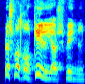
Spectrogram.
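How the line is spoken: Angry shout. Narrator (French): cria-t-il avec colère

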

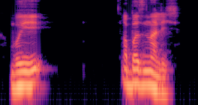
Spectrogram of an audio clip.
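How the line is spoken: Calm. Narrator (Russian): спокойно сказал Гарп

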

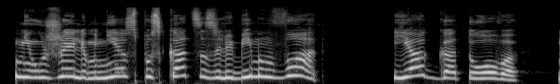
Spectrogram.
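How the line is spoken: Naive sob. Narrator (Russian): наивно всхлипнула я

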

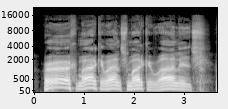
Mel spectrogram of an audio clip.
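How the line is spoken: Sighing. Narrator (Russian): вздохнул Становой

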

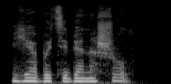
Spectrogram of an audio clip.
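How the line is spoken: Quiet reply. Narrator (Russian): тихо ответил он

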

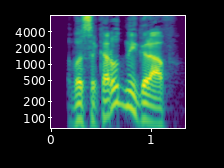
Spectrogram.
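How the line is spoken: Laughing. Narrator (Russian): смеялся Либман

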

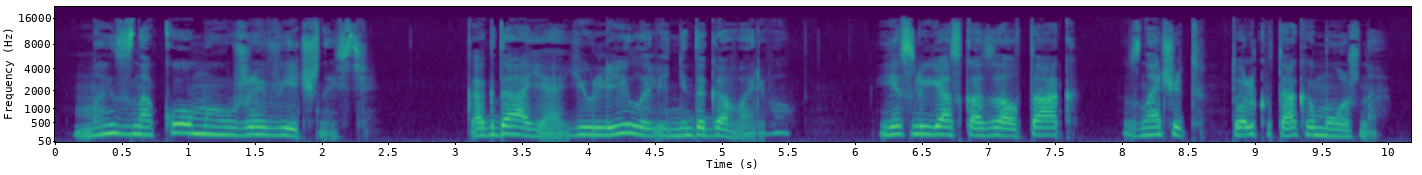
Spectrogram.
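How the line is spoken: Weary exhaled words. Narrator (Russian): устало выдыхает машинист

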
